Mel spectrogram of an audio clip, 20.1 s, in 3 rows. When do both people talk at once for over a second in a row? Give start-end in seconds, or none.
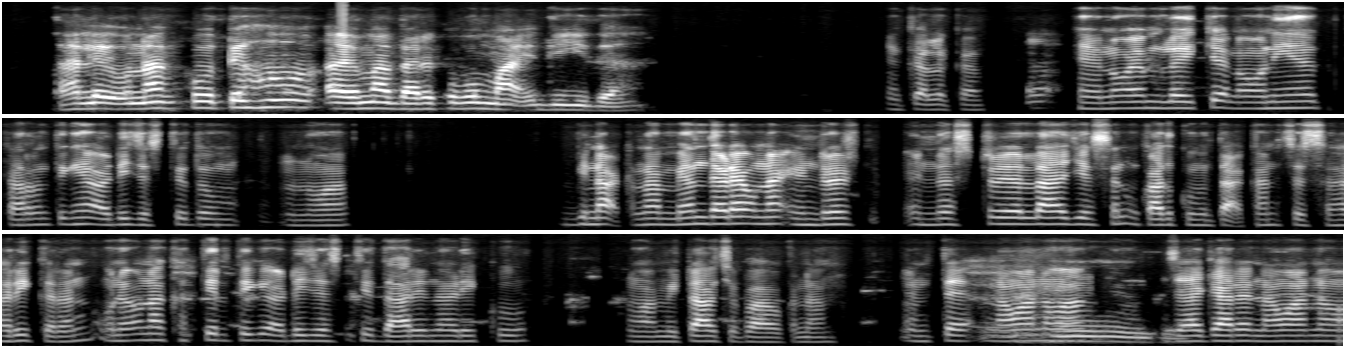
none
